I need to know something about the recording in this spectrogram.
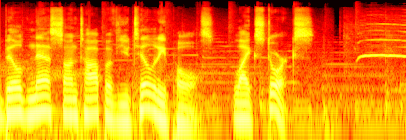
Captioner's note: instrumental music; bird squawks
